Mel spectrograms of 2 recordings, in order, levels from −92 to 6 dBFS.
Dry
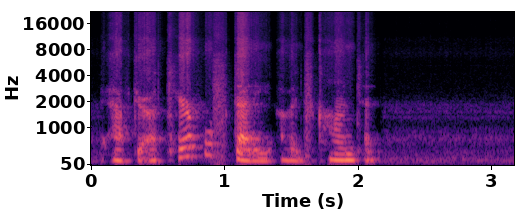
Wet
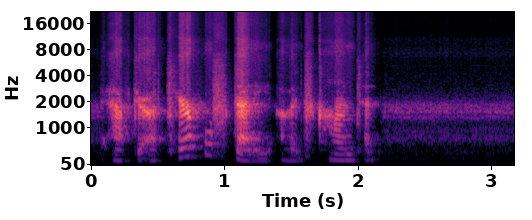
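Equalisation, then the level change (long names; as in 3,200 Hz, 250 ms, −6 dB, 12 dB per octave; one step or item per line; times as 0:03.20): high-pass with resonance 1,600 Hz, resonance Q 3.3
+2.5 dB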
